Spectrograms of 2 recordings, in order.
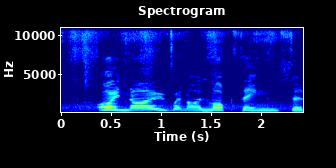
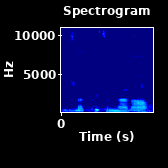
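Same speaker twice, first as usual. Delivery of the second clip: whisper; 14 dB quieter than usual. Real, not acted. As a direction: whisper to yourself. Peering at the find.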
